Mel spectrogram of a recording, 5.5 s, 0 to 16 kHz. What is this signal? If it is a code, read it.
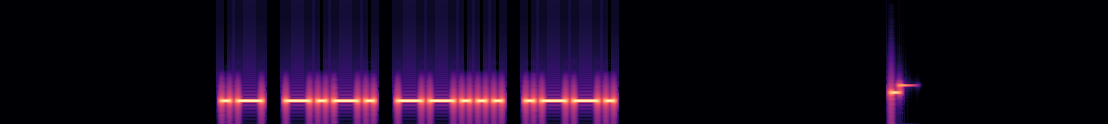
Morse code, heard as a keyed tone, about 30 wpm, 700 Hz. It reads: AC7P
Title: NA SOTA Chaser Callsigns 30wpm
